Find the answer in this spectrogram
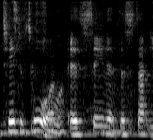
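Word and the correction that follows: Tantive: Well, that's pronounced Tantivy.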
